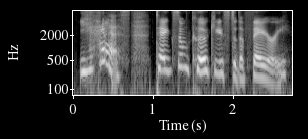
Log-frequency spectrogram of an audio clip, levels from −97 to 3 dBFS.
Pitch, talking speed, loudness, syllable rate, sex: 260 Hz, 155 wpm, -17 LUFS, 4.0 syllables/s, female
